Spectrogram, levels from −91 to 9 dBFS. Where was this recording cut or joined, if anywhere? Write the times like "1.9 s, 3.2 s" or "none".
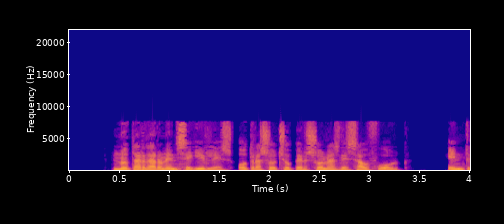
none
